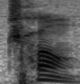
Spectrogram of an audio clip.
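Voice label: "cheng", Mandarin Chinese pinyin voice, fourth tone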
